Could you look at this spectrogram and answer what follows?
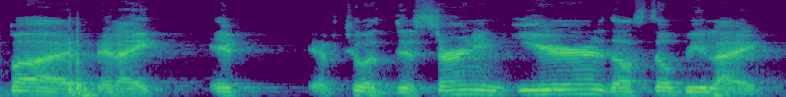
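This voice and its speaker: Mid-pitched man in casual chat. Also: a little slow, fairly bright tone, muffled recording, soft background music. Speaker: bass player, guest.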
